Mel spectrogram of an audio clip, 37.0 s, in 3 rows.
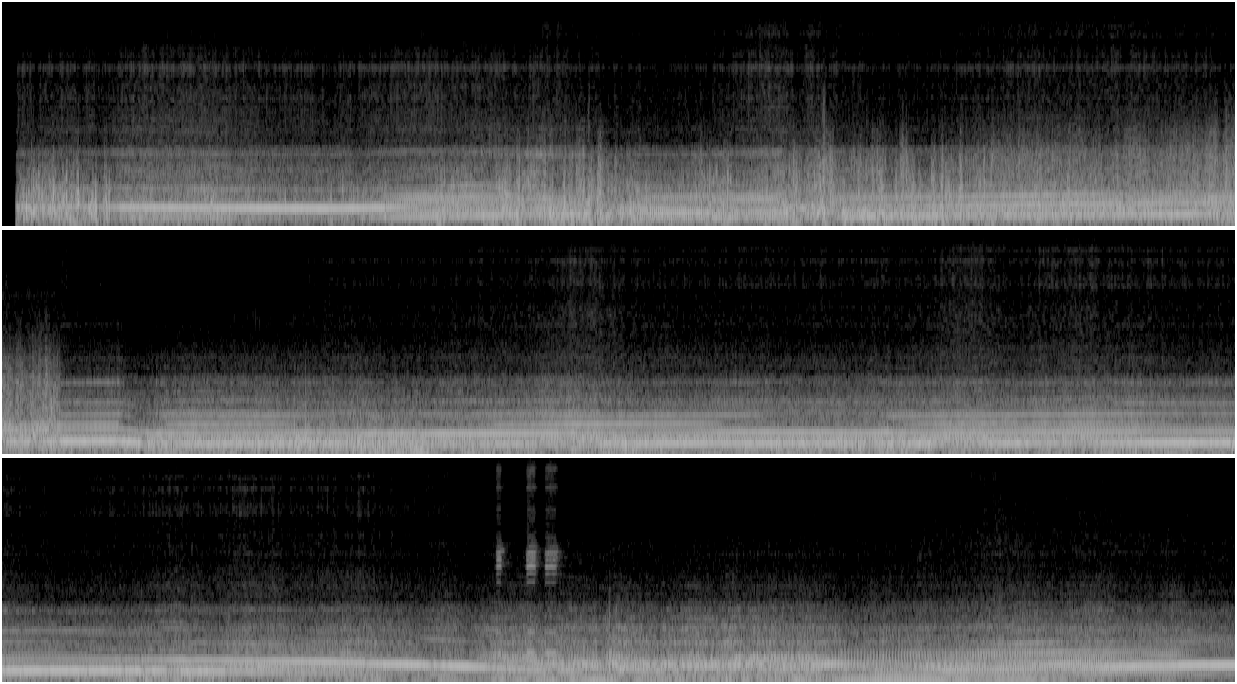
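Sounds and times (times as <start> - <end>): wind rushing over microphone: 0.2 - 1.4, 5.0 - 13.0
motorcycle engine accelerating: 0.2 - 36.9.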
